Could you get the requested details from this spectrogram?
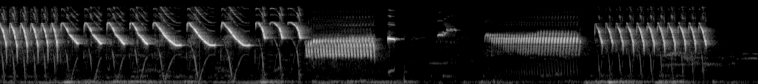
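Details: Lively canary song used as a tutor recording for young birds: a run of repeated downward-sweeping whistles, then a low buzzy trill, brief pauses, a harsh churring roll and a final rapid trill.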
